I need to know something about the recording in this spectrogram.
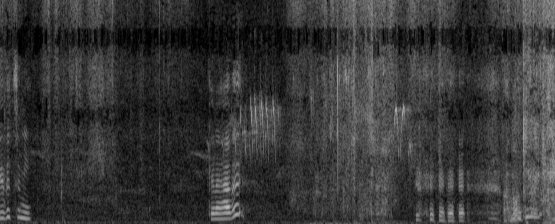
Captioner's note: human Laughs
